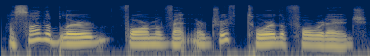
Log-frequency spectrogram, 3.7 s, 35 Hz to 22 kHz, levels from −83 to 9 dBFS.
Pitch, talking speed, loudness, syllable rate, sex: 155 Hz, 195 wpm, -17 LUFS, 4.9 syllables/s, male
